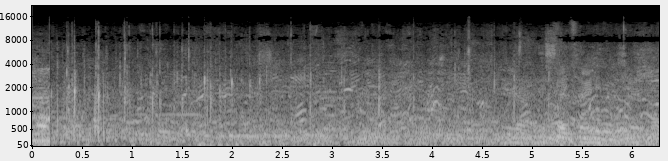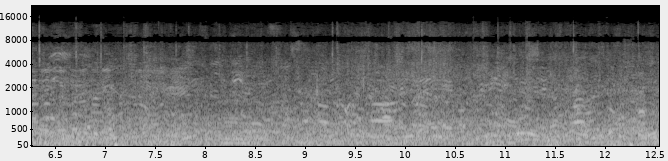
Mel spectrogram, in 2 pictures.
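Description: A large outdoor crowd of men and women chatters and murmurs all around, close by.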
